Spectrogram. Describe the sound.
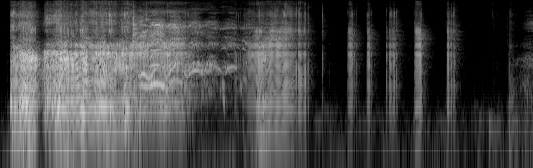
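A long, sputtering, wet raspberry blown with the mouth to imitate a fart, followed by several short bursts of laughter trailing off in quick puffs.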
